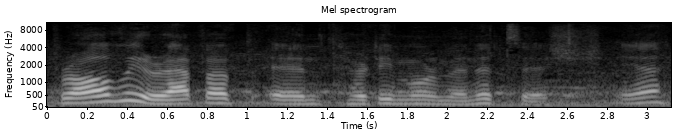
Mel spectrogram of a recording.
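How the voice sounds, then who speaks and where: A man giving casual, unhurried walking commentary as a live vlogger, speaking in short observational phrases outdoors. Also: on the high side, expressive, darkish tone, lo-fi sound. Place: outdoors at a busy beach and streets. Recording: outdoor crowd and street bustle. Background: crowd.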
